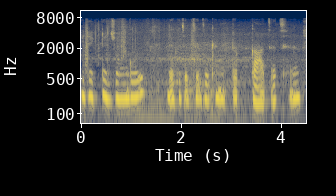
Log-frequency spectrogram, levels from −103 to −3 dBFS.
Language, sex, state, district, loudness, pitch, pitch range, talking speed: Bengali, female, Tripura, West Tripura, -20 LUFS, 215 Hz, 210-230 Hz, 105 wpm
